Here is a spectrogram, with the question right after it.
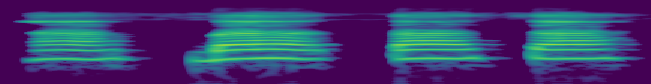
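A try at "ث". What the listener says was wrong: Ya, masih sama ta, sa begitu, sama dengan ta. Tapi ta, sa, beda. Jangan sama. Ta, sa, beda makhrajnya.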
